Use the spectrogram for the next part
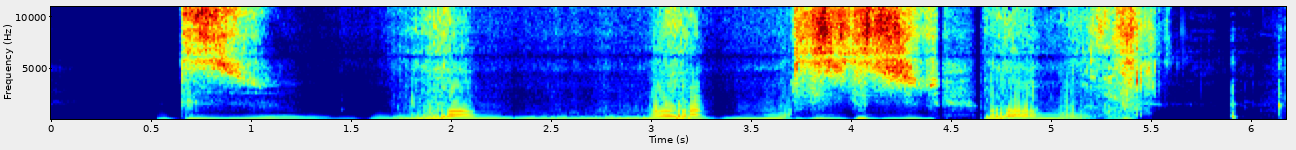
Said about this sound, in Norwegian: vil dere høre min Jeg har en sånn uh, lydeffekt av uh, lyssverd ja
